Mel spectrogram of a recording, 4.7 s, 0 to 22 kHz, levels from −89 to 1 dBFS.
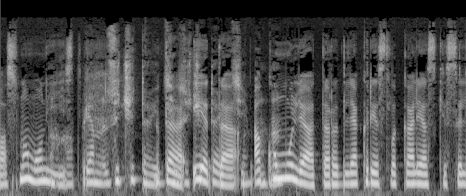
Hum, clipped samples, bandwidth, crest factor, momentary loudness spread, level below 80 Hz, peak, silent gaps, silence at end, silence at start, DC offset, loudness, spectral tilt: none; under 0.1%; 15.5 kHz; 12 dB; 5 LU; -48 dBFS; -4 dBFS; none; 0 s; 0 s; under 0.1%; -16 LUFS; -4.5 dB/octave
